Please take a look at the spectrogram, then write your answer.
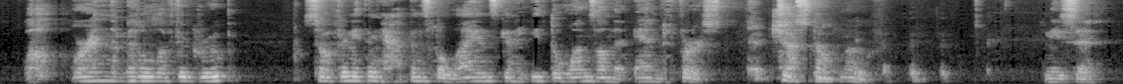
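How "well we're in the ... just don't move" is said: imitated whisper. Retelling an answer to a friend who heard a mountain lion: retelling a whisper. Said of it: "I whisper back to him".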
